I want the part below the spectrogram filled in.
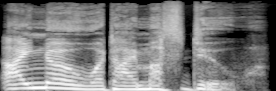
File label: Female Orc Play; Garona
